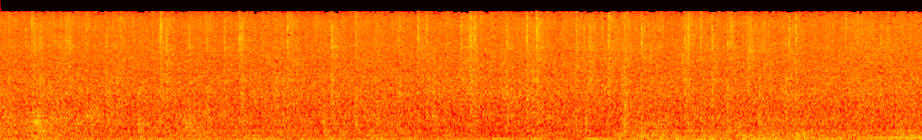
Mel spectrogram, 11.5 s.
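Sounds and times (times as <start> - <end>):
rain falling on a roof: 0.0 - 11.5.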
